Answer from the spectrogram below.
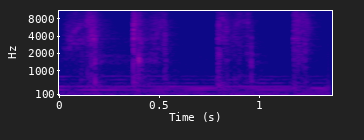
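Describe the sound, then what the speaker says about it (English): A flexible deck of cards is shuffled by hand in several quick riffle bursts, crisp and close with short pauses between them. "it does shuffle nicely"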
